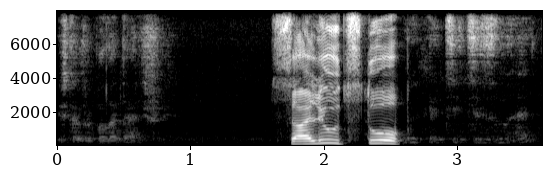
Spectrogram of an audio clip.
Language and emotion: Russian, angry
